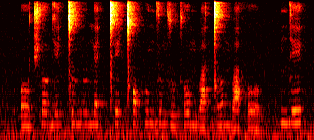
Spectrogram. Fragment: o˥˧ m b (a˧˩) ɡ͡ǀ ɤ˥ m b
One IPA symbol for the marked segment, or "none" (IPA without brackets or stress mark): a˨˥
